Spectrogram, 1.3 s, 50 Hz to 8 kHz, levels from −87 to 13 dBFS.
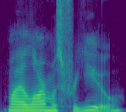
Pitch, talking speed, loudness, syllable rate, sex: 205 Hz, 240 wpm, -14 LUFS, 5.1 syllables/s, female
